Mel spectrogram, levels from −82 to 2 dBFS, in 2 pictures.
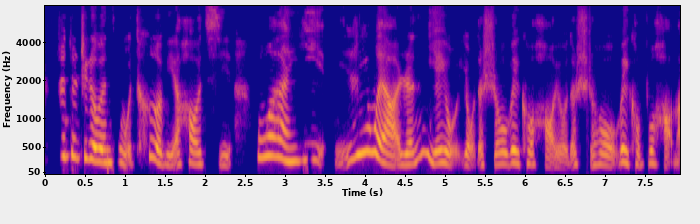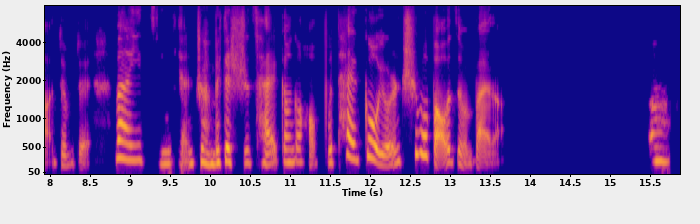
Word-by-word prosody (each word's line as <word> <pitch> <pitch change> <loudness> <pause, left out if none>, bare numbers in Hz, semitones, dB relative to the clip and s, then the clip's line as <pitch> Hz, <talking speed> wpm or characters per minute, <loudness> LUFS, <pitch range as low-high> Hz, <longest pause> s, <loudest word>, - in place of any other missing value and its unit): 针 335 -1 -3
对 345 -3 0
这 310 0 -2
个 265 -3 +7
问 230 -2 +5
题， 225 - -5
我 220 - -4
特 320 -9 0
别 185 +1 -3
好 205 -1 -1
奇， 180 -3 -10 0.3
万 320 -5 +3
一 275 - -10
你 - - -14
因 375 +9 +2
为 - - +7
啊， 185 - +5
人 190 +4 0
也 215 0 +2
有 215 - 0
有 - - -3
的 - - -5
时 190 - -7
候 200 - 0
胃 215 +2 +4
口 205 -1 -4
好， - - -5
有 - - -6
的 - - -5
时 - - -9
候 185 -3 -2
胃 230 -1 +2
口 195 -2 -6
不 215 +4 -4
好 205 - -5
嘛， - - -6
对 180 -3 -7
不 205 - -17
对？ - - -10 0.3
万 290 -3 +5
一 265 -1 -7
今 200 0 -7
天 205 -1 -8
准 205 -4 +1
备 220 - +3
的 245 - +7
食 220 -1 -7
材 200 -2 -1
刚 230 -1 -2
刚 235 0 -3
好 - - -6
不 225 - -2
太 295 +4 +2
够， 290 -2 +4
有 170 -2 +2
人 235 - -2
吃 230 +11 -3
不 355 -2 +5
饱 345 -8 +4
怎 230 - -5
么 - - -10
办 - - -1
呢？ - - -12 1.9
嗯。 245 -1 -2
230 Hz, 240 characters per minute, -23 LUFS, 200-290 Hz, 1.9 s, 个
